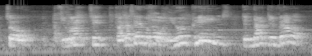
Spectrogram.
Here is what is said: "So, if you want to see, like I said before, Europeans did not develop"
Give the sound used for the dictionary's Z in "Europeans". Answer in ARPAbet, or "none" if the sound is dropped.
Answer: Z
